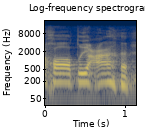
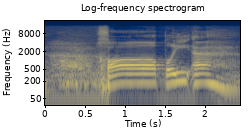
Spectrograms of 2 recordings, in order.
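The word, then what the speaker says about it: خَاطِئَةٍ: Kemudian ini hamzah ya, bukan ain ya. Sebagian bacanya khati'ah. Enggak. Ya, hamzah. khati'ah.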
